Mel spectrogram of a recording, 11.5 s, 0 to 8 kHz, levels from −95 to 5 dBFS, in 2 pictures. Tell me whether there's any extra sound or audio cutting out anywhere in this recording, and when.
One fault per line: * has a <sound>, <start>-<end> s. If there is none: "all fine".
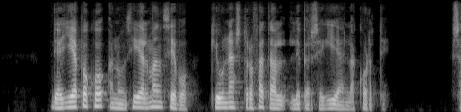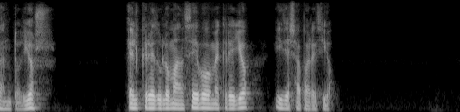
all fine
